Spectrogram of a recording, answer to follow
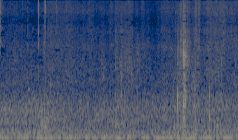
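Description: Steady outdoor background noise with two short clicks, a faint one about half a second in and a sharper one near the end.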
